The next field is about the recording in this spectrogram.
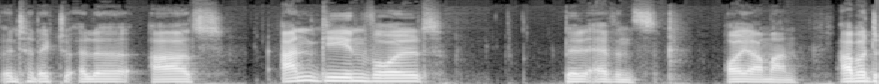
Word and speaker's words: Evans: Bill Evans. – Zumindest wird er halt im Intro verwendet. – Es wird Evans ausgesprochen. – Auf jeden Fall. 2-2-1-2.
